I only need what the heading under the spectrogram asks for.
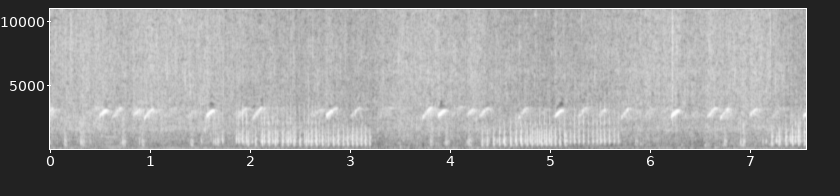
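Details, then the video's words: African common toad (guttural toad) recorded on safari near Hazyview: rasping, rapidly pulsed snores lasting one to one and a half seconds, separated by short gaps, over bright repeated chirping insects or birds. "Funny sounds of the African common toad or guttural toad (Amietophrynus gutturalis)"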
